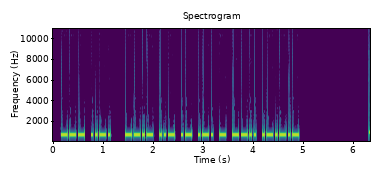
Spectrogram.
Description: Morse code, heard as a keyed tone, about 27 wpm, 700 Hz. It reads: OF QUARTZ.
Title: Pangram Challenge v2 - 28wpm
